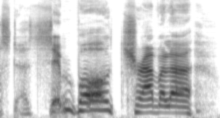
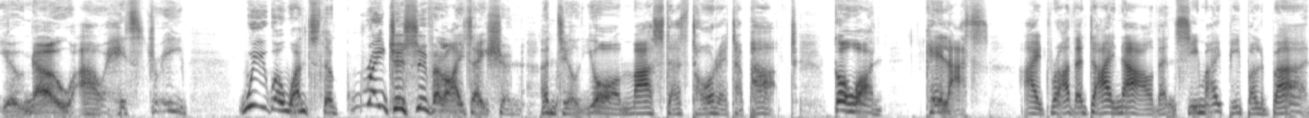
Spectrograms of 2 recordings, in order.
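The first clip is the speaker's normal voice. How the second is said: spat-out, bitter, defiant sneer; 3 dB quieter than usual. Narrating a story, the alien answers the circus master: sneering alien. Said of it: "sneered the alien. / said the man. / sneered the alien".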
